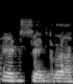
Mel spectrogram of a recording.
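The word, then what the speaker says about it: et cetera: ETC इसको बोलते हैं, जबकि इसको पूरा पढ़ेंगे एटसेट्रा। तो आप लोग अगली क्लासेस में जाओगे तो इसको आप पढ़ोगे एटसेट्रा। Okay, ETC, ETC means एटसेट्रा।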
